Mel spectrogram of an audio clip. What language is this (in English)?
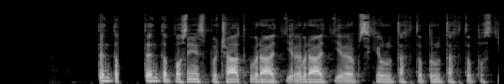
Czech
